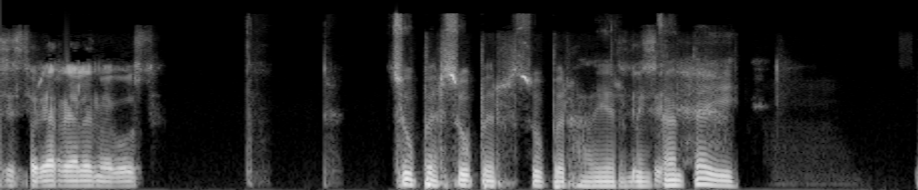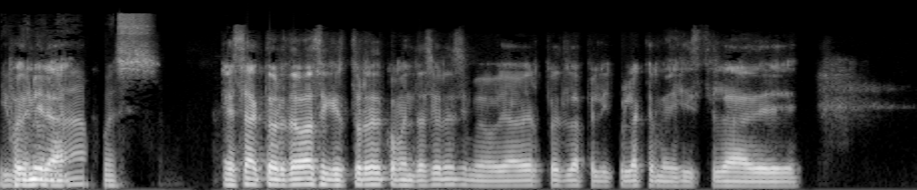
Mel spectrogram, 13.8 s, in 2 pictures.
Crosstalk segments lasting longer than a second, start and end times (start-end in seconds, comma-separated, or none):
none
